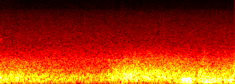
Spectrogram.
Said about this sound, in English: You get closer and closer as the storm draws near and the wind blows with tremendous speed.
